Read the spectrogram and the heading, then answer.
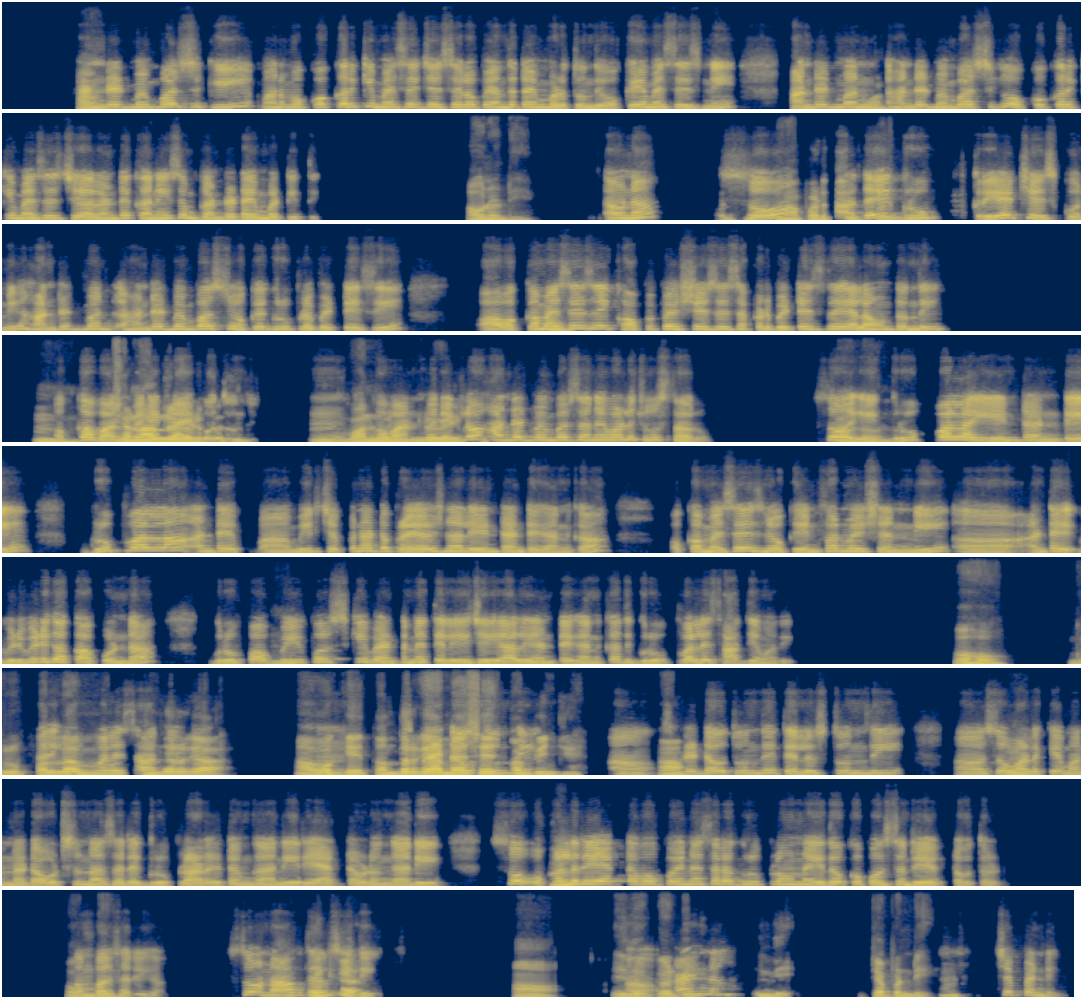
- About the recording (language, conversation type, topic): Telugu, podcast, వాట్సాప్ గ్రూప్‌లు మన సమస్యలకు ఉపశమనమా, లేక ఆందోళనకా?
- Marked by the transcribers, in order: in English: "హండ్రెడ్ మెంబర్స్‌కీ"; in English: "మెసేజ్"; in English: "టైమ్"; in English: "మెసేజ్‌ని హండ్రెడ్ మంది, హండ్రెడ్ మెంబర్స్‌కి"; in English: "మెసేజ్"; in English: "టైమ్"; in English: "సో"; in English: "గ్రూప్ క్రియేట్"; in English: "హండ్రెడ్ మంద్ హండ్రెడ్ మెంబర్స్‌ని"; in English: "గ్రూప్‌లో"; in English: "మెసేజ్‌ని కాపీ పేస్ట్"; in English: "వన్ మినిట్‌లో"; in English: "వన్ మినిట్‌లో"; in English: "వన్ మినిట్‌లో హండ్రెడ్ మెంబర్స్"; in English: "సో"; in English: "గ్రూప్"; in English: "గ్రూప్"; in English: "మెసేజ్‌ని"; in English: "ఇన్ఫర్మేషన్‌ని"; in English: "గ్రూప్ ఆఫ్ పీపుల్స్‌కి"; in English: "గ్రూప్"; in English: "గ్రూప్"; in English: "గ్రూప్"; in English: "స్ప్రెడ్"; in English: "మెసేజ్"; in English: "స్ప్రెడ్"; in English: "సో"; in English: "డౌట్స్"; in English: "గ్రూప్‌లో"; in English: "రియాక్ట్"; in English: "సో"; in English: "రియాక్ట్"; in English: "గ్రూప్‌లో"; in English: "పర్సన్ రియాక్ట్"; in English: "కంపల్సరీగా. సో"; other background noise; in English: "అండ్"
